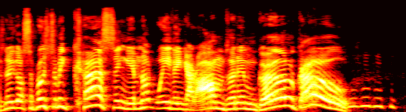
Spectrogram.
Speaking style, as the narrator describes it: Hattori yells

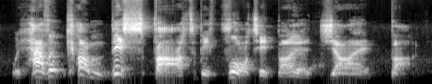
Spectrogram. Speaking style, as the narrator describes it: he sneers, his voice far stronger and more sinister than you have ever heard it

